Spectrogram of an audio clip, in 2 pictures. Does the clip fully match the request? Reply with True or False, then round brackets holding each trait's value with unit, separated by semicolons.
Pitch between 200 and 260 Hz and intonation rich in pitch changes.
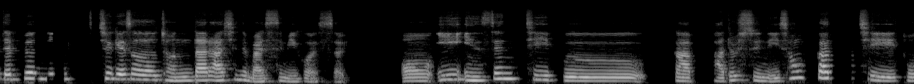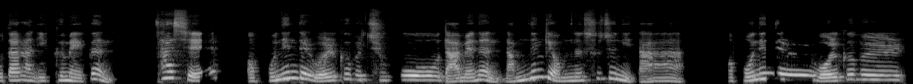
False (190 Hz; 6.0 semitones)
